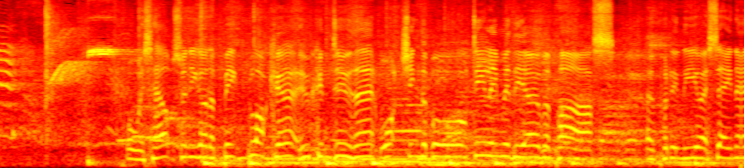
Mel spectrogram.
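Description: A large indoor crowd cheers and claps loudly.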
